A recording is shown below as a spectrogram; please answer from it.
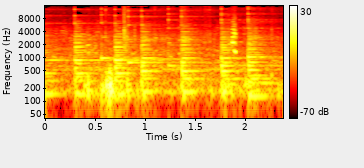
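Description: Background music: a light tune of short pitched notes, about four a second, with a steady beat.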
